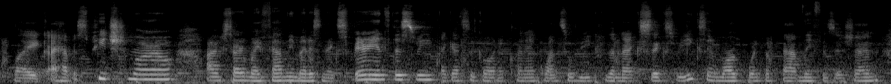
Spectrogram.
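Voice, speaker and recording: Amid audible room echo and noticeable background noise, a woman with a fairly low pitch and ordinary pitch variation speaks at a very fast pace with hardly any pauses. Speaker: medical student. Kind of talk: vlog.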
